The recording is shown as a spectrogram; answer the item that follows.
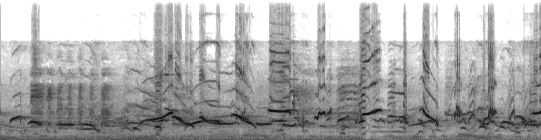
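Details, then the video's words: Oriental magpie-robin in a cage pours out rapid whistled and chattering phrases, notes sliding up and down in a continuous varied song. "suara kicau burung Kacer"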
